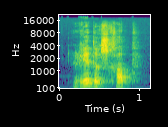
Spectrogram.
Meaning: 1. knighthood (state of being a knight) 2. knighthood (body of knights)
- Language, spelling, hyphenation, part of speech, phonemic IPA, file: Dutch, ridderschap, rid‧der‧schap, noun, /ˈrɪdərsxɑp/, Nl-ridderschap.ogg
